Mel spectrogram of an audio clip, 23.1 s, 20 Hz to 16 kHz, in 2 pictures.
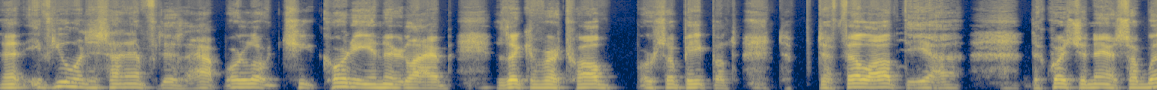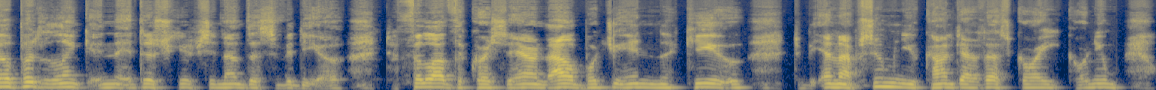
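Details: Adult male 14 years after a stroke from a brain aneurysm, initially totally mute, who still smashes words together and uses slowing down and over-articulating as strategies; dysarthria after stroke.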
